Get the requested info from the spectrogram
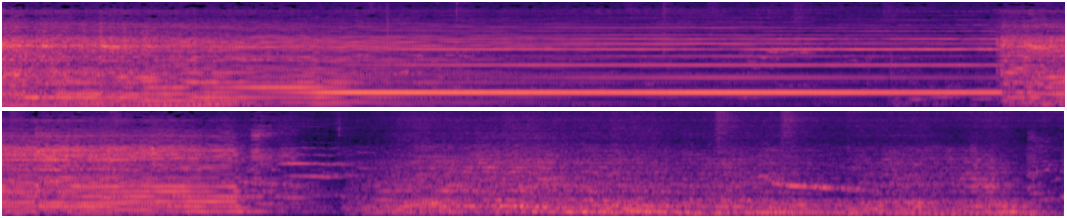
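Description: Ska-punk band playing live, guitar to the fore: a held, ringing chord that cuts off sharply about six and a half seconds in, then, after a brief drop, busier playing resumes.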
